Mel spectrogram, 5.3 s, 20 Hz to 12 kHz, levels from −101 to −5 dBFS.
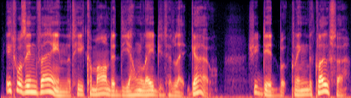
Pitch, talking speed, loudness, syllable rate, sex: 120 Hz, 215 wpm, -18 LUFS, 4.9 syllables/s, male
